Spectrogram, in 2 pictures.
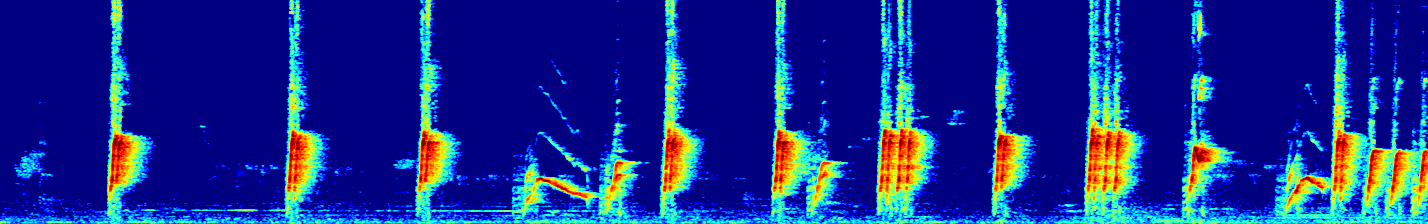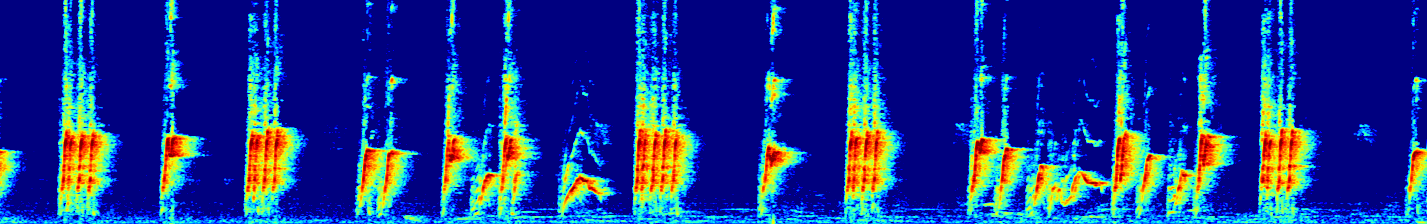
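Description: Asian fairy-bluebird calling: sharp, loud notes repeated about once every one to two seconds, with a few whistled glides. In the second half some calls come as quick runs of several short notes.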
